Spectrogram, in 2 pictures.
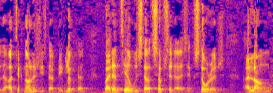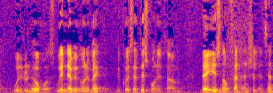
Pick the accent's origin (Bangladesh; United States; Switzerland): Switzerland; English is a second language; Well, my home country, Switzerland, used to be known as the battery of Europe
